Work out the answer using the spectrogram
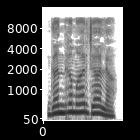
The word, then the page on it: ಗಂಧಮಾರ್ಜಾಲ: gandha mārjāla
